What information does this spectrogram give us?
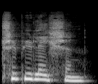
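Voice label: "tribulation", British English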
